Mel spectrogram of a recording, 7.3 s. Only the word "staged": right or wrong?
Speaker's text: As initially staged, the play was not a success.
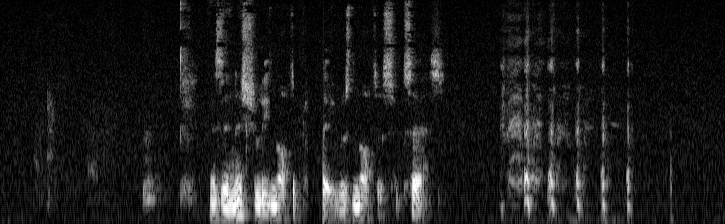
wrong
